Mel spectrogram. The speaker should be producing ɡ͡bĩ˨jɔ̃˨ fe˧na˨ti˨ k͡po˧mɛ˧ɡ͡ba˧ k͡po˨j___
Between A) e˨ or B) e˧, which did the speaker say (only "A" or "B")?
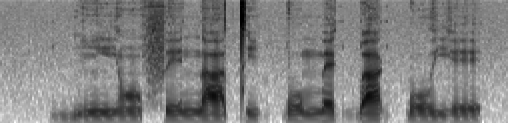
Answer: A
